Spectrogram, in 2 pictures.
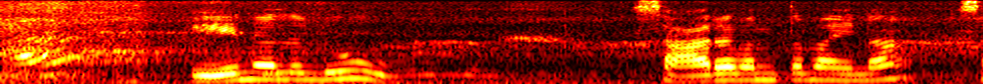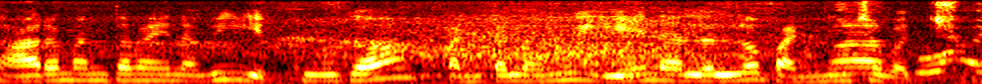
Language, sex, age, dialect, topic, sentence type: Telugu, male, 18-24, Utterandhra, agriculture, question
